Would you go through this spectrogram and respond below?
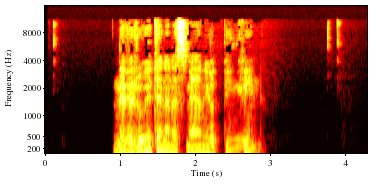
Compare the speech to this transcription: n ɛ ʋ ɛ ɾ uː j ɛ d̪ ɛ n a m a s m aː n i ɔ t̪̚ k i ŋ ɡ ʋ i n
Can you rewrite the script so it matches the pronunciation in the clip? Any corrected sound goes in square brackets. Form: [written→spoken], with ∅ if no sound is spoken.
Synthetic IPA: n ɛ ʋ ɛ ɾ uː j ɛ [d̪→t̪] ɛ n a [m→n] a s m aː n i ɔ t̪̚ [k→p] i ŋ ɡ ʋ i n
